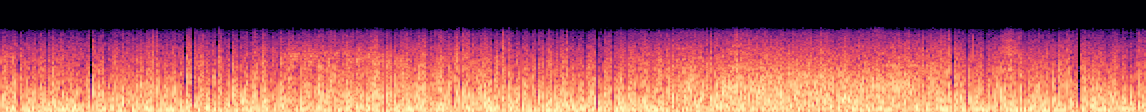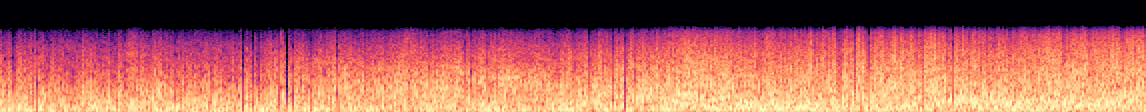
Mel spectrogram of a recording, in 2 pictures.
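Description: Motorboat running at speed, its engine a steady drone under the rush of water from the wake and wind buffeting the microphone.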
